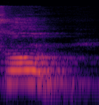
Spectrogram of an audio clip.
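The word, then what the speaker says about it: צום: عبرانی زبان کا جو روزے کے لیے لفظ استعمال ہوتا ہے وہ ہے صوم، اور اس کی جو بنیادی روٹ ہے اس کا تلفظ صوم ہے.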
